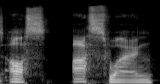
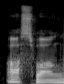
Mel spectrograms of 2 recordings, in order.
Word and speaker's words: Aswang: I don't think they said Wang. I think that's me mispronouncing it. I think it was Aswang. – Aswang. – Aswang. That sounds better.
